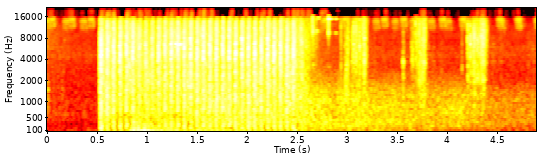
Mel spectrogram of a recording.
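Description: Rapid automatic gunfire in Ghost Recon Breakpoint, aimed at the front of a helicopter: a loud, dense burst of quick shots for about two seconds, then the sound trails into fainter rumbling and scattered impacts.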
